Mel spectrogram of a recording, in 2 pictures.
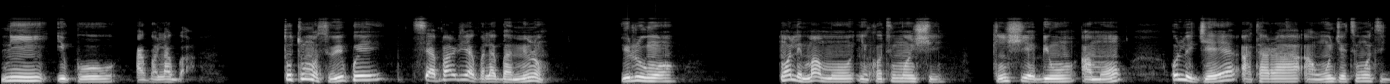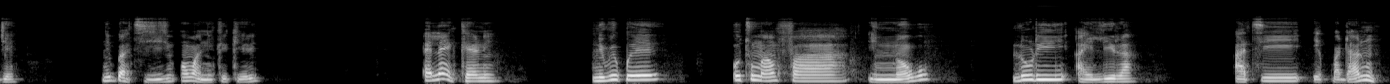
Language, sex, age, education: Yoruba, male, 30-45, tertiary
